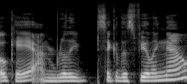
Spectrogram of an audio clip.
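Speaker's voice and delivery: ordinary delivery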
